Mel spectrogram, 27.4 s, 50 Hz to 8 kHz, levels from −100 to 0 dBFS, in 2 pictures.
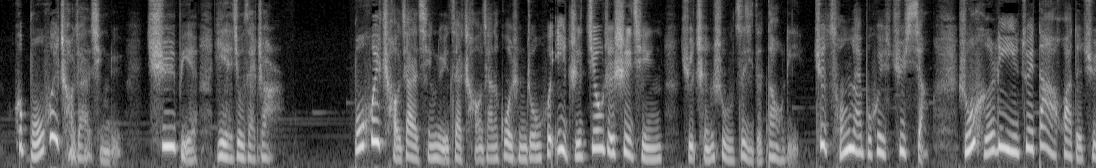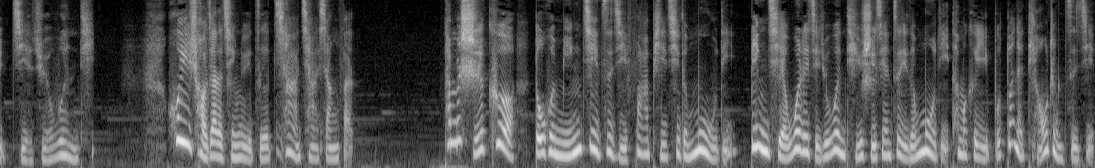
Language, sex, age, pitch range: Chinese, female, 20-39, 170-255 Hz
